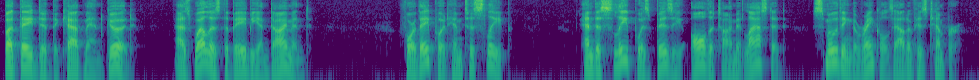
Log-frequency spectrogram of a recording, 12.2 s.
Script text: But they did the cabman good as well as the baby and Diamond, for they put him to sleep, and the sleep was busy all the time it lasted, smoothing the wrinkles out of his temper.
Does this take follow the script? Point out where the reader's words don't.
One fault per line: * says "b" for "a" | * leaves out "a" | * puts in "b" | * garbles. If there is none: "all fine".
all fine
